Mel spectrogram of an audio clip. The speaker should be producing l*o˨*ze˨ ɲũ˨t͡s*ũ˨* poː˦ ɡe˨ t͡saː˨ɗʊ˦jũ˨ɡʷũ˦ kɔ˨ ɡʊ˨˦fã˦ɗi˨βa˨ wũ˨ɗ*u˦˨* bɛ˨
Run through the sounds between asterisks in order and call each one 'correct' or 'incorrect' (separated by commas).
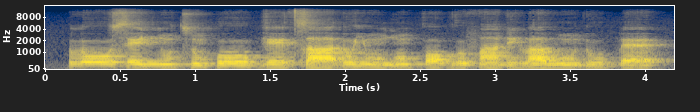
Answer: incorrect, incorrect, incorrect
